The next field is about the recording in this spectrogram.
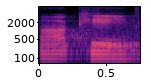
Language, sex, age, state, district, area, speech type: Odia, male, 18-30, Odisha, Jajpur, rural, read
